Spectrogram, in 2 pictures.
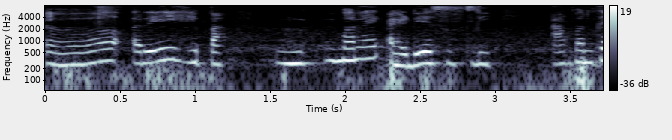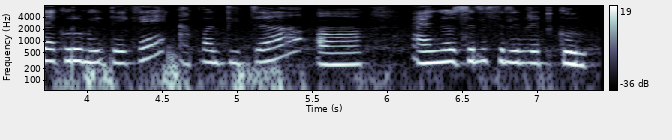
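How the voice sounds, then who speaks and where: A woman's voice: high voice, fairly even intonation, moderate pace, a little mellow, a little hiss or hum, close to an everyday voice. A woman voicing an eager, chatty young wife in a cartoon family comedy, explaining things. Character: eager young wife, chatty sister-in-law planning kindly.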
